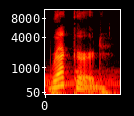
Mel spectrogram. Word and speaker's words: record: Record versus record. spelled exactly the same, but one is a noun and one is a verb.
